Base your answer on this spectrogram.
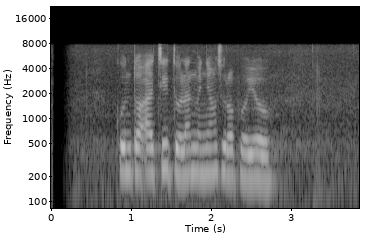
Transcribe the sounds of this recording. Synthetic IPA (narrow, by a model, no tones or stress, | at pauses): kunt̪ɔʔad̥ʒ̥i̤d̪̥o̤lanməɲaŋsuɾɔb̥o̤jɔ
